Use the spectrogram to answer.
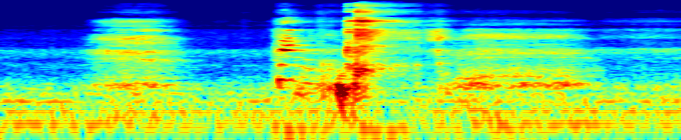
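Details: Induced sneeze, provoked with a rolled-up piece of tissue: soft inhaled build-up, then a sharp explosive sneeze with a breathy tail.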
